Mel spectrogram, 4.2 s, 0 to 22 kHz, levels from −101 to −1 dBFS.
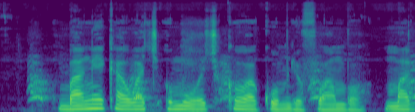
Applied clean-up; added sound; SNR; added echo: neural mask model RNNoise.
